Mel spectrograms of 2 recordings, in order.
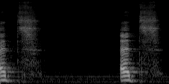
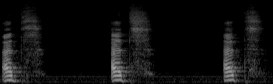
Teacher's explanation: اسی طرح دو لیٹرز اور ہیں ہمارے, تا ہے اینڈ کاف, اس میں بھی شدہ ہے لیکن یہاں پہ قلقلہ نہیں ہوگا کیونکہ یہ قلقلہ کے لیٹرز نہیں ہیں. یہاں پہ ہمارے پاس ہمس واضح ہوگا, ات. اگر میں اسے صرف سکون کے ساتھ پڑھوں ات اک, ایک جیسی آوازیں, پتہ ہی نہیں چلا.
